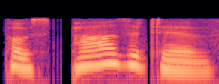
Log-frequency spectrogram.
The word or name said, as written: postpositive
